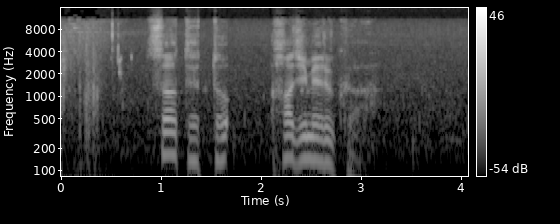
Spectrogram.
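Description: A character in a game speaks in a deep, calm man's voice.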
